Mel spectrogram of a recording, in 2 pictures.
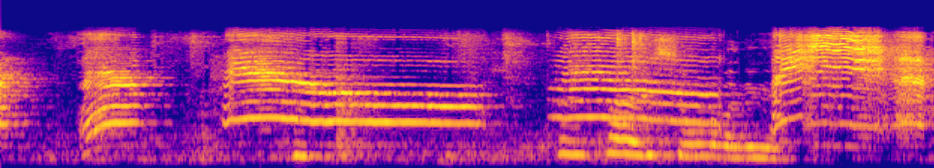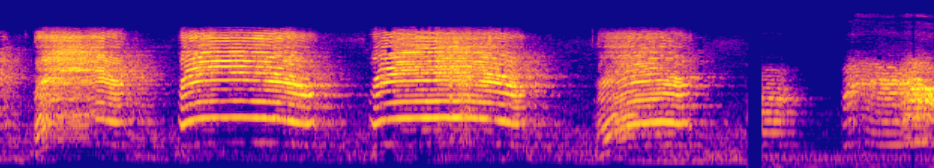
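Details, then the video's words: Cat receiving an injection gives about nine loud, whining meows in a row, each bending up then down, with brief gaps between them and voices in the background. "Funny Compilation Cat Injection"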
